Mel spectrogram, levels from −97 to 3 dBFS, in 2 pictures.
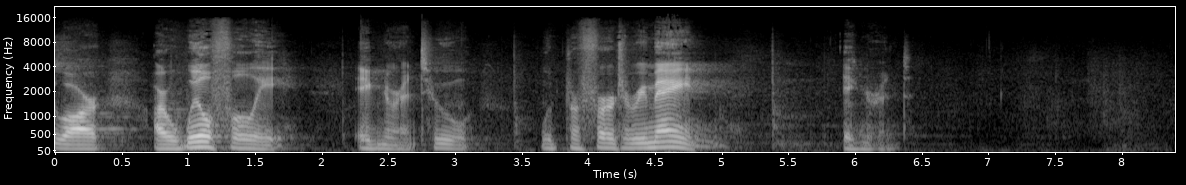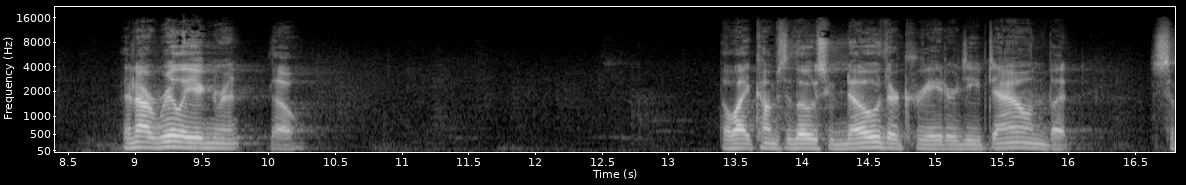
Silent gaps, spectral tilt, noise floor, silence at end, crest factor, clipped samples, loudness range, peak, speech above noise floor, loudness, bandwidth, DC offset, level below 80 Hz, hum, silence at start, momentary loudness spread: none; -3.5 dB/octave; -70 dBFS; 0 s; 26 dB; under 0.1%; 9 LU; -2 dBFS; 46 dB; -23 LUFS; 16 kHz; under 0.1%; -70 dBFS; none; 0 s; 21 LU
